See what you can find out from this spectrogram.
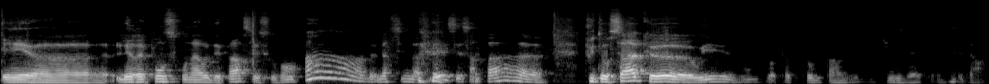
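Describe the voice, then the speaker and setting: Relaxed, dark-toned man explaining step by step. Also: medium pitch, moderate pace. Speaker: sales trainer.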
